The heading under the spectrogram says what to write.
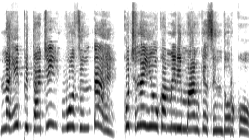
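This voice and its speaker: A woman does a cartoonish character voice, squeaky and extremely high in pitch. She speaks at a moderate pace. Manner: sharp, scolding.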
